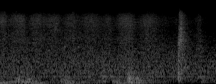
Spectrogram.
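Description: Whiteboard eraser wiping marker writing off a whiteboard, a faint steady rubbing that stops shortly before the end, followed by a short click.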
